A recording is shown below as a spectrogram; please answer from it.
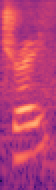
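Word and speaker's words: Trer: the name is pronounced trey the r at the end is silent linguist will fight me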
